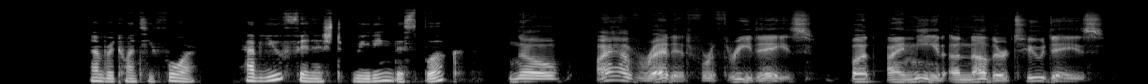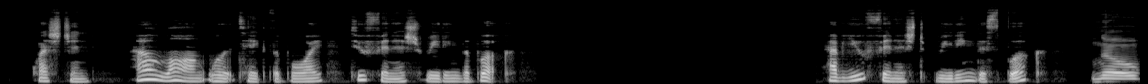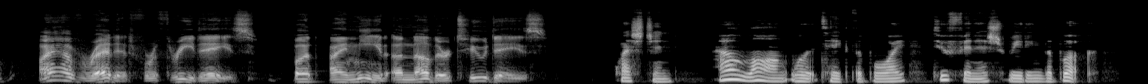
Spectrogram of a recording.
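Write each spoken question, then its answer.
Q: How long will it take the boy to finish reading the book?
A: 5 days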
